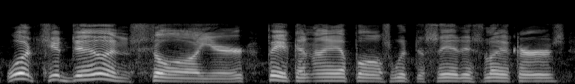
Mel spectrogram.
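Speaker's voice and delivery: mocking Southern bully voice; Southern accent. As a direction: taunt his brother in a slow Southern drawl. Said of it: "I'm gonna have an accent like this".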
